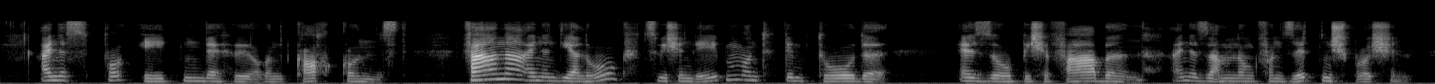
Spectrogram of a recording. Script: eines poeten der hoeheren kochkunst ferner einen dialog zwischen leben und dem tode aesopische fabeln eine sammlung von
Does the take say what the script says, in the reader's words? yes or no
yes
